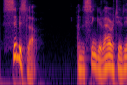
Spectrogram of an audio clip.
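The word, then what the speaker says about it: Pribislav: spoke was called hip pribis love hip the peculiarity of this given name was that you were to pronounce it as though it was spelled sibisla and the singularity of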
